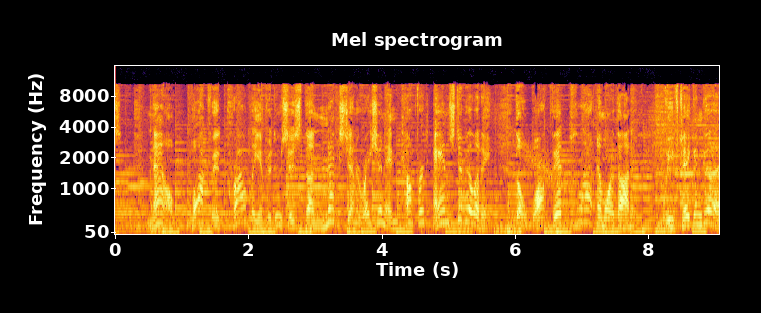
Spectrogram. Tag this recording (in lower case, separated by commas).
speech, music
